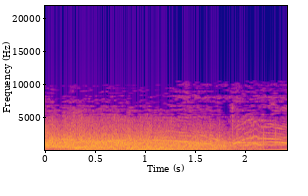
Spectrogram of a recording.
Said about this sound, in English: Stand and fight, or run. Use your lightning bolt.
